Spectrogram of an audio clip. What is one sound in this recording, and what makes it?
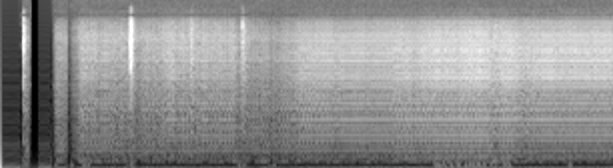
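Plastic sheeting crinkles softly.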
